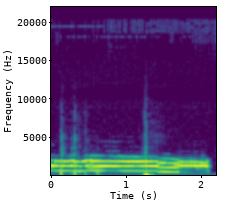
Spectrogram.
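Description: A rooster crows loudly, one long sustained harmonic call lasting about two seconds, preceded by a few short clucking notes and a brief low thump midway.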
